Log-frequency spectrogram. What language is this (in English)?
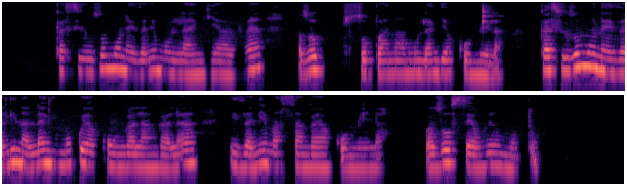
Lingala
